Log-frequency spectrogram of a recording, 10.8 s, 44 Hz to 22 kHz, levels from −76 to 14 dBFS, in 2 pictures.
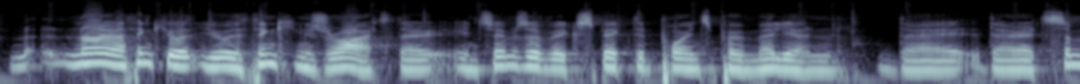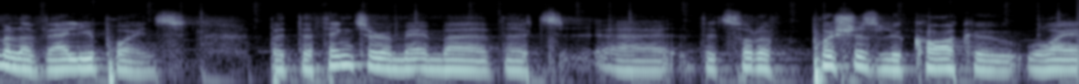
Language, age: English, 20-39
